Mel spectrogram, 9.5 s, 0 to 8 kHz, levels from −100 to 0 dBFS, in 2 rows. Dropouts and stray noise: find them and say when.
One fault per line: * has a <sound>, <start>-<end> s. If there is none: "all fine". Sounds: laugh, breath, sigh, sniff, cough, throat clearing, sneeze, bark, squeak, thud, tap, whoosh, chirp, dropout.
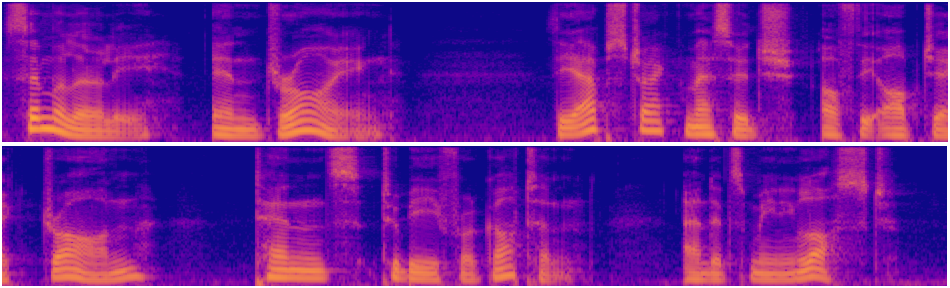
all fine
